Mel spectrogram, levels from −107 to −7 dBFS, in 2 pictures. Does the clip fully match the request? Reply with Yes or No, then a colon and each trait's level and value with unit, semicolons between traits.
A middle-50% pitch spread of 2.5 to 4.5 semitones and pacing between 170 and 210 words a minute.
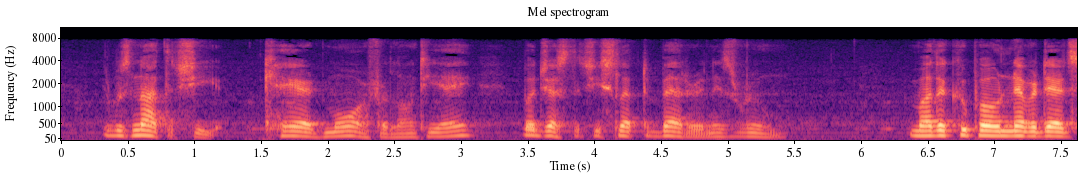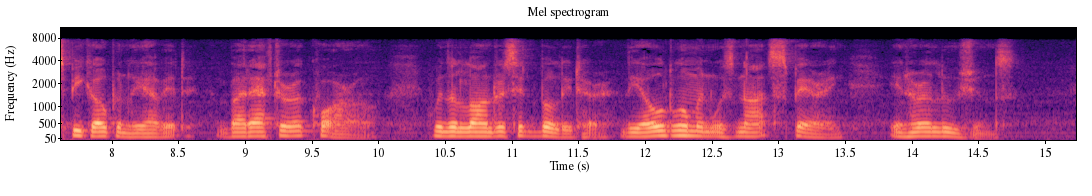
Yes: average, 2.8 semitones; average, 175 wpm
